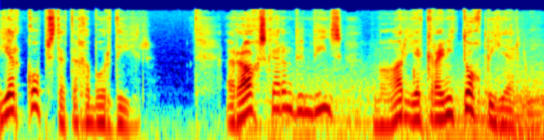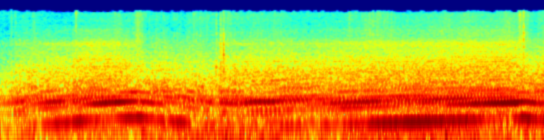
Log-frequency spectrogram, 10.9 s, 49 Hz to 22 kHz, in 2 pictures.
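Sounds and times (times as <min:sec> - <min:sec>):
speech: 0:00.0 - 0:05.5
2.5 turbo diesel pickup engine revving gently: 0:02.4 - 0:10.8.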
